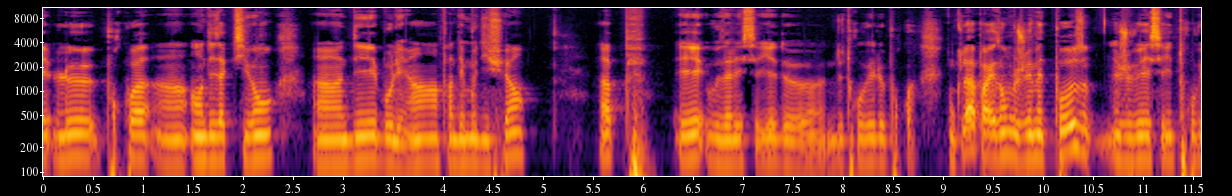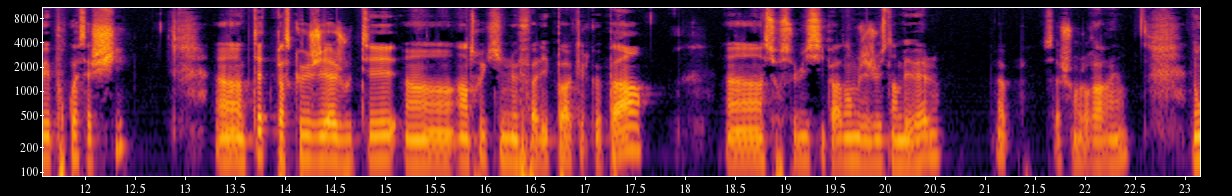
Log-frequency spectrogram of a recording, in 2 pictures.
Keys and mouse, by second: 0.9 click, 1.5 click, 2.9 click, 3.5 click, 4.7 click, 5.4 click, 7.1-13.9 shift+middle drag, 13.9-14.4 drag, 14.4-15.5 middle drag, 15.5 Tab, 16.3 s, 17.5 middle click, 18.1 Tab, 21.2 click, 21.7-22.2 drag, 22.2-23.1 ctrl+middle drag.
